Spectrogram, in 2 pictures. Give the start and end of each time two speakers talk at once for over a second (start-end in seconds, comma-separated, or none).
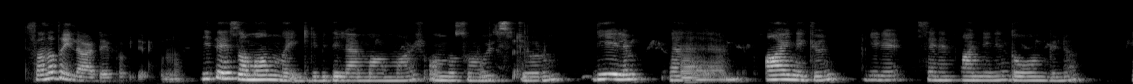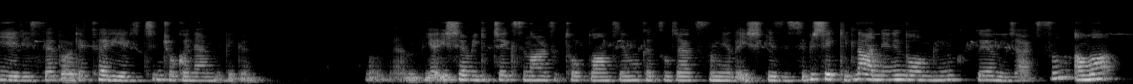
none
